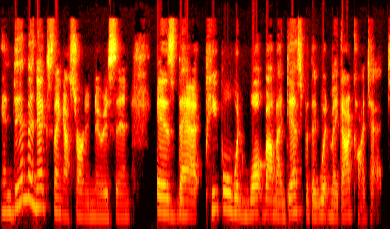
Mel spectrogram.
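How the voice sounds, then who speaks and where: A woman speaks loud and animated, her tone bright and sharp. Her pitch swings very widely. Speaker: military spouse and podcast host. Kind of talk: casual interview chat.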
